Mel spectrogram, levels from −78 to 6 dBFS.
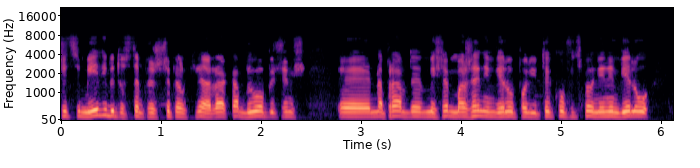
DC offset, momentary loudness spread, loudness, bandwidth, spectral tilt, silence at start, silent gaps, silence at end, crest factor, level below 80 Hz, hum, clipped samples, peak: under 0.1%; 7 LU; -16 LUFS; 7.2 kHz; -7.5 dB/octave; 0 s; none; 0.25 s; 14 dB; -76 dBFS; none; under 0.1%; -2 dBFS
